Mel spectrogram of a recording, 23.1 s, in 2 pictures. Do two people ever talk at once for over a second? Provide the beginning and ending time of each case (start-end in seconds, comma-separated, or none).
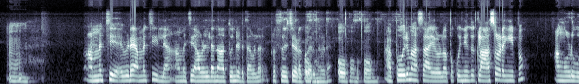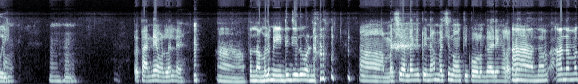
none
